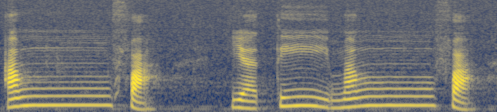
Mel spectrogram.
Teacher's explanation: Tanwin bertemu dengan huruf fa dibaca dengung dan samar. Samar maksudnya adalah samar antara tanwin dan huruf fa.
